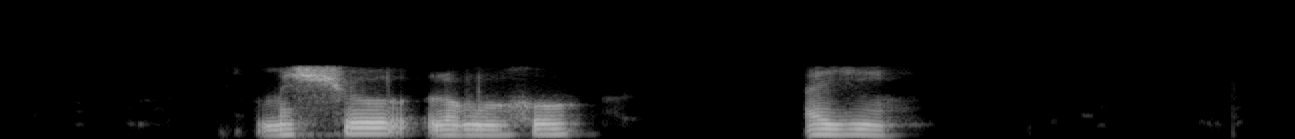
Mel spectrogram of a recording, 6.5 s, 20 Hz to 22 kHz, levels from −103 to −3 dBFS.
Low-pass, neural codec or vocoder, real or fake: 3.6 kHz; codec, 16 kHz in and 24 kHz out, 1 kbps, XY-Tokenizer; fake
